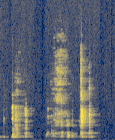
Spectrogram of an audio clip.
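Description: Faint rustles and clicks of paper sheets being handled: a handful of short, crisp bursts.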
